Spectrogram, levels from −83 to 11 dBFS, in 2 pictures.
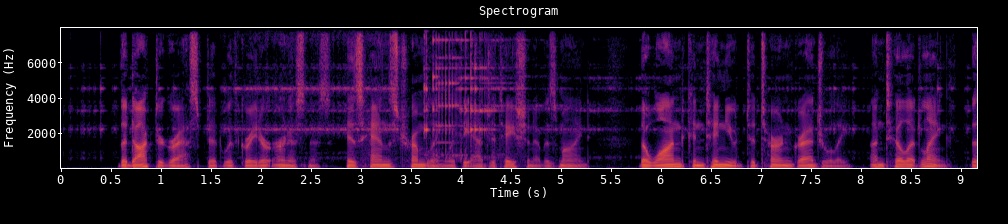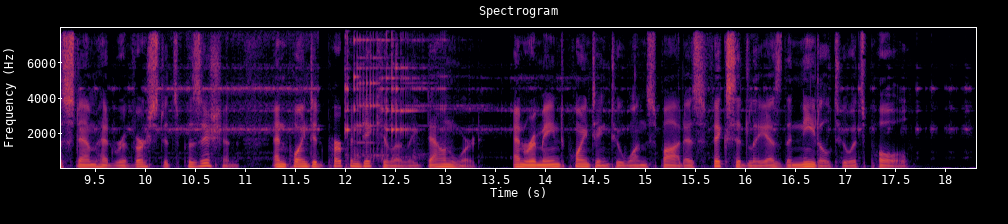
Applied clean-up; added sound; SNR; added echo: none; Coin (dropping); 13 dB; none.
